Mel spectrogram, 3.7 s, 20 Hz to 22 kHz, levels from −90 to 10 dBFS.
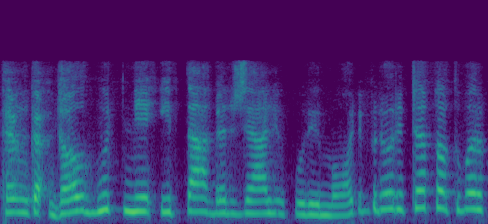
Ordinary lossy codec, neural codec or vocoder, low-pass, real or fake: MP3, 64 kbps; codec, 16 kHz in and 24 kHz out, 0.6 kbps, FocalCodec, streaming, 4096 codes; 7.2 kHz; fake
